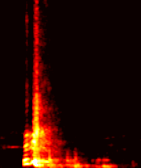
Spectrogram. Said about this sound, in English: Sorry about that. It's the worst thing to sneeze and cough on a microphone. Everyone hears it.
